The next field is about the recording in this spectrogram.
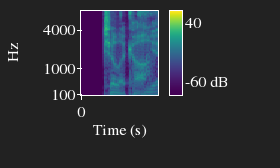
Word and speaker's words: Chillicothe: So eventually he gets moved to another like maximum security place called Chillicothe in Chillicothe, Ohio. Chillicothe, Ohio. Chillicothe.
